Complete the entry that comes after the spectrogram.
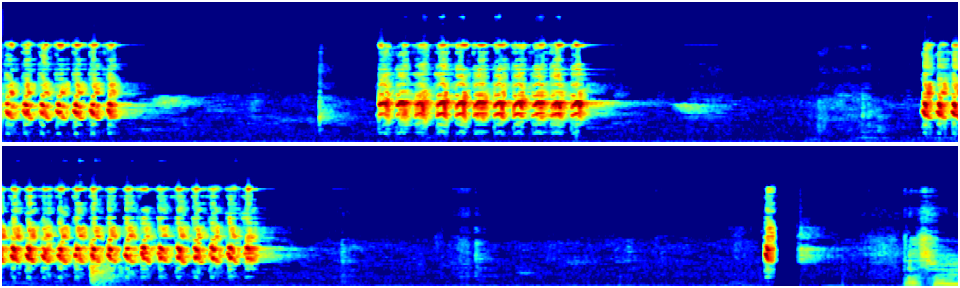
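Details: Energetic song of an olive-backed sunbird (kolibri ninja), rich in borrowed bar-winged prinia (ciblek) phrases: three very high, rapid pulsed trills of about one second each, separated by pauses, then a sharp click and a brief low rustle.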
